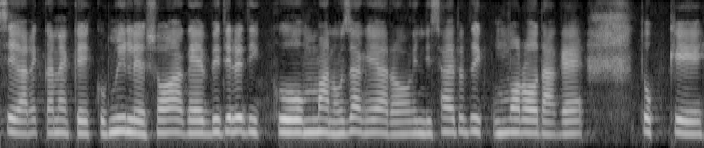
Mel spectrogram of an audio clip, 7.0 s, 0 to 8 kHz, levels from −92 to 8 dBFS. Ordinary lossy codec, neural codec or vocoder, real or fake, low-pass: none; codec, 16 kHz, 2 kbps, FunCodec, trained on Chinese and English, 25 frames a second; fake; none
